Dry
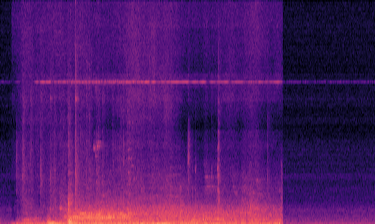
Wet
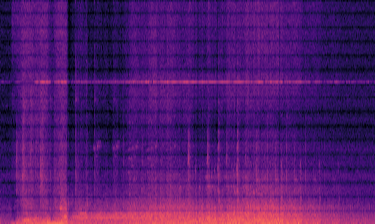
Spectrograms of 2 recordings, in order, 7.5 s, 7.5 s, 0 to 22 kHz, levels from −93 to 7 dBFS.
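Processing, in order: HPF 89 Hz 6 dB/oct; notch comb 1400 Hz; on a send: feedback echo 0.383 s, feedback 53%, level -4.5 dB; on the sum: negative-ratio compressor -28 dBFS, ratio -1

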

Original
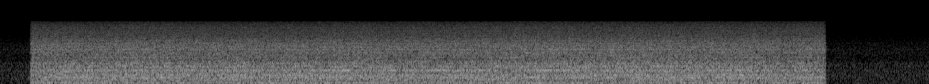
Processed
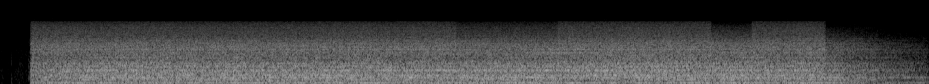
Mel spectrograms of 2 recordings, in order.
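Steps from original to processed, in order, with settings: 4.56–5.58 high shelf 5100 Hz -9 dB; crossover distortion -50 dBFS; 7.11–7.52 air absorption 150 m; feedback echo 0.535 s, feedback 45%, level -20 dB; on a send at -3 dB: reverb RT60 4.1 s, pre-delay 93 ms

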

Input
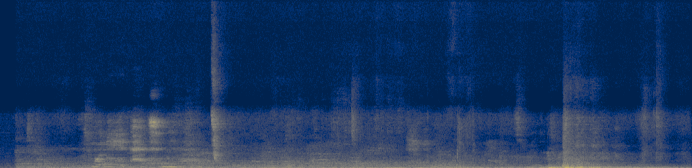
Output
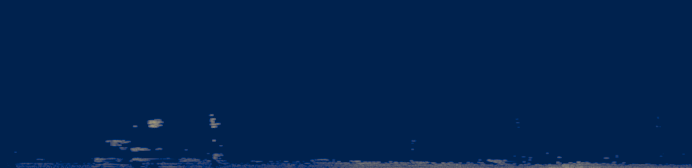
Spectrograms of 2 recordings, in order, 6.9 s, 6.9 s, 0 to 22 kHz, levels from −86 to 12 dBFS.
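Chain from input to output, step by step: loudest bins only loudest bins 16; band-pass sweep 5100 Hz -> 870 Hz, 3.1–3.62; de-hum 306.9 Hz, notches 5; gain +2 dB

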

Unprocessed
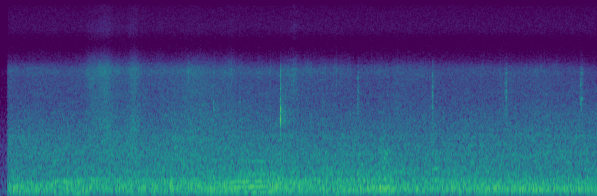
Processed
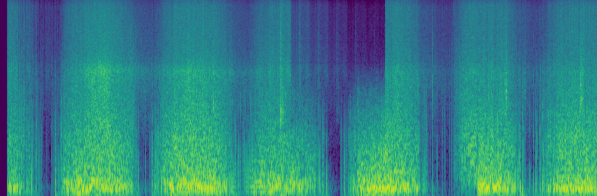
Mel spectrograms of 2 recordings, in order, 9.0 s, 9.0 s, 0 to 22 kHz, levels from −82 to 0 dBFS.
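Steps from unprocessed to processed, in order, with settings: 6.69–7.17 Bessel high-pass 570 Hz, order 2; reverb removal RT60 0.66 s; AGC gain up to 9 dB; added harmonics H 4 -8 dB, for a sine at -0.5 dBFS; requantised 6-bit, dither none; tremolo 0.69 Hz, depth 92%; fuzz box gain 28 dB, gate -34 dBFS; 4.36–5.78 air absorption 440 m; thin delay 0.281 s, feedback 57%, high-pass 3900 Hz, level -13.5 dB; on a send at -20.5 dB: reverb RT60 0.45 s, pre-delay 7 ms; on the sum: gain +7.5 dB

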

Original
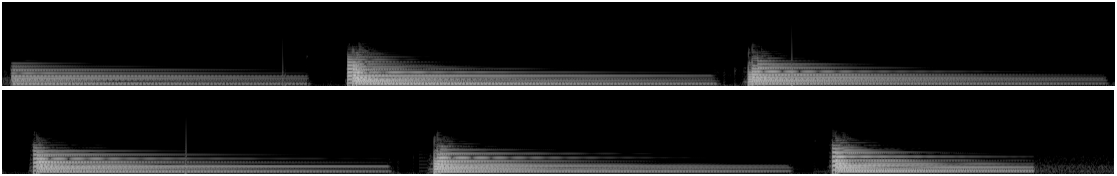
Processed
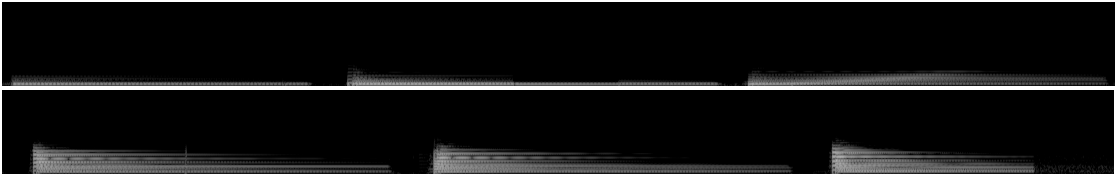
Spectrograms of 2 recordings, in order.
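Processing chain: 5.11–6.17 Chebyshev band-stop 120–880 Hz, order 5; low-pass sweep 110 Hz -> 1000 Hz, 7.77–9.88; gain -8 dB

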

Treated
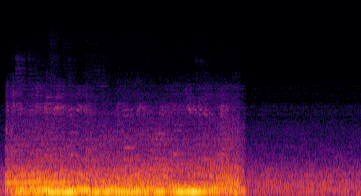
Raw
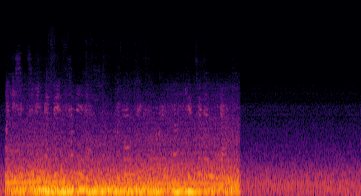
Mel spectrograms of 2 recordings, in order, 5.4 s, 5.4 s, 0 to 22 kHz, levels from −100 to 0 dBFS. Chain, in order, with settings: 2.54–3.25 fifteen-band EQ 100 Hz +7 dB, 250 Hz -11 dB, 1600 Hz -4 dB; non-linear reverb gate 0.1 s rising, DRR 2.5 dB; gain -2.5 dB

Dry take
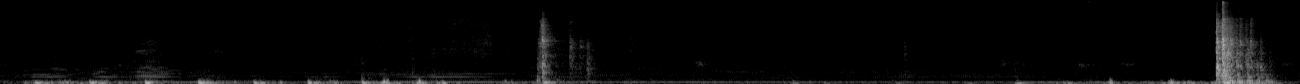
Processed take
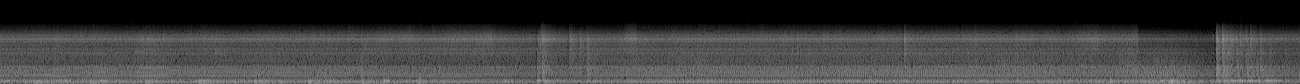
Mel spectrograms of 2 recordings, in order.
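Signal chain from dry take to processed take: per-bin compression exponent 0.2; 11.38–12.13 high shelf 2200 Hz -10 dB; vocal rider within 4 dB 0.5 s; speaker cabinet 120–4100 Hz, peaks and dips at 170 Hz +9 dB, 310 Hz -8 dB, 940 Hz -7 dB, 1400 Hz -3 dB, 2400 Hz -8 dB, 3900 Hz +9 dB; crackling interface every 0.41 s, samples 64, zero, from 0.51; gain -4 dB

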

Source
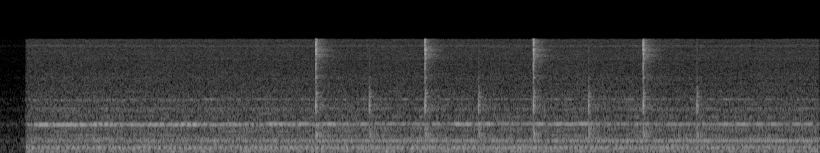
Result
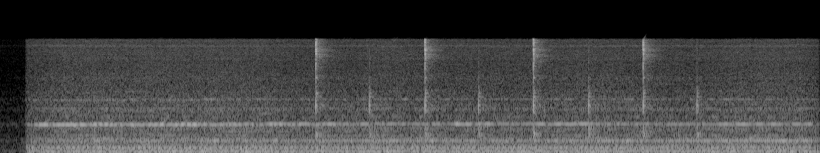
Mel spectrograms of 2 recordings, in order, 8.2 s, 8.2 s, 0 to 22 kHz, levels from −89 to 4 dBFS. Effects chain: octaver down 2 oct, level 0 dB; AGC gain up to 4.5 dB; flange 1.7 Hz, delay 1.4 ms, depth 2.5 ms, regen +88%; gain +5.5 dB

